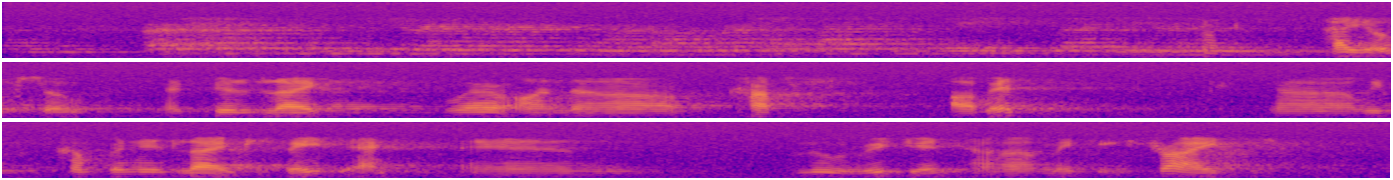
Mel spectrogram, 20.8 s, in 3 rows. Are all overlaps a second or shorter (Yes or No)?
Yes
